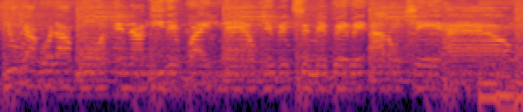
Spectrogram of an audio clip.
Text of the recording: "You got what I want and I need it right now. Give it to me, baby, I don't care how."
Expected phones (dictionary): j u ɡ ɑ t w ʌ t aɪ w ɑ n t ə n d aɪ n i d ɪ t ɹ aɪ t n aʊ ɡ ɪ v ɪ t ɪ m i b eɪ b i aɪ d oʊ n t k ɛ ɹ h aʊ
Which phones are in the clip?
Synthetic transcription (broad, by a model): j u ɡ ɑ t w ʌ t aɪ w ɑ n ə n aɪ n i d ɪ t ɹ aɪ t n aʊ ɡ ɪ v ɪ t ɪ m i b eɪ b i aɪ d oʊ n t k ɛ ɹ h aʊ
